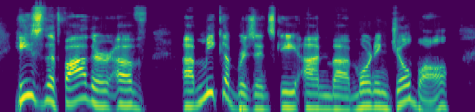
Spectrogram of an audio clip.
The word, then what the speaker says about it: Brzezinski: He's the father of Mika Brzezinski on Morning Joe Ball. And big news, I think is how you pronounce it.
